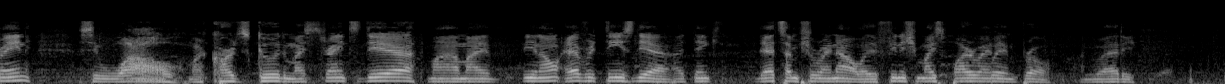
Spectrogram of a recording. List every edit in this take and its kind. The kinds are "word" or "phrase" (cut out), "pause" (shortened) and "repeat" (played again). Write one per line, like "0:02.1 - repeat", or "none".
0:04.2 - pause
0:09.9 - word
